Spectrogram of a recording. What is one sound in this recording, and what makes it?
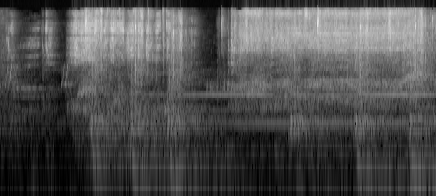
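Electronic game sounds whoosh and crash in a loud burst of fighting.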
